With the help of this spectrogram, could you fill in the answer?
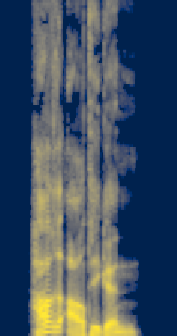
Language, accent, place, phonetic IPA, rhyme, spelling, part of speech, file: German, Germany, Berlin, [ˈhaːɐ̯ˌʔaːɐ̯tɪɡn̩], -aːɐ̯ʔaːɐ̯tɪɡn̩, haarartigen, adjective, De-haarartigen.ogg
- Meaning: inflection of haarartig: 1. strong genitive masculine/neuter singular 2. weak/mixed genitive/dative all-gender singular 3. strong/weak/mixed accusative masculine singular 4. strong dative plural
